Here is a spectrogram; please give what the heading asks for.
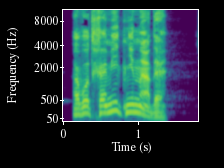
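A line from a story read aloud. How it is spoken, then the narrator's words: Stern. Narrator (Russian): строго сказал я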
